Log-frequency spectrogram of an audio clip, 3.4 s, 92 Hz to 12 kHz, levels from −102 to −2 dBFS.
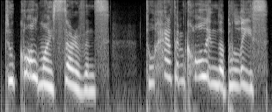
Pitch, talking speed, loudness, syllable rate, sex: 325 Hz, 175 wpm, -15 LUFS, 5.2 syllables/s, female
